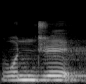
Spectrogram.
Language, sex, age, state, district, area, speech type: Tamil, female, 45-60, Tamil Nadu, Salem, rural, read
